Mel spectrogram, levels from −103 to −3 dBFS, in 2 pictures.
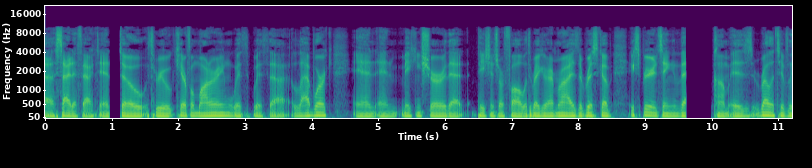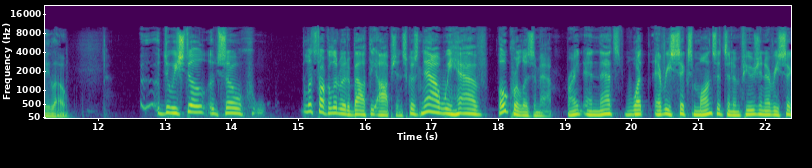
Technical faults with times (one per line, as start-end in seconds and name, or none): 0.96-1.14 playback stall
9.60-10.01 playback stall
